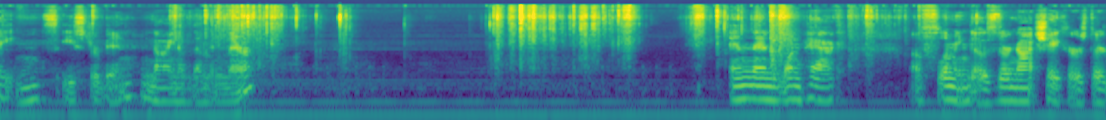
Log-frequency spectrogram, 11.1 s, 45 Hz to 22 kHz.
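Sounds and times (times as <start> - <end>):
steady low hum: 0.0 - 11.0
plastic packaging crinkling: 1.6 - 3.7, 4.8 - 9.4.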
